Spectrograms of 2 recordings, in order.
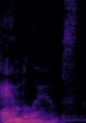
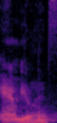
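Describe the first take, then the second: First: It is said the LA neighborhood way. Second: It is said with standard pronunciation.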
